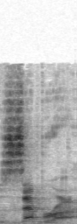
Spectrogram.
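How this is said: It is said with a British pronunciation.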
